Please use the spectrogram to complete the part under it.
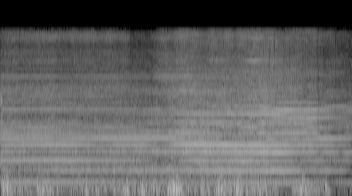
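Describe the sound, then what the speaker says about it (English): A model helicopter flies nearby with a steady buzzing rotor and motor drone that swells slightly midway, no voices. "Would you like to have a smooth flying helicopter like this one?"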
